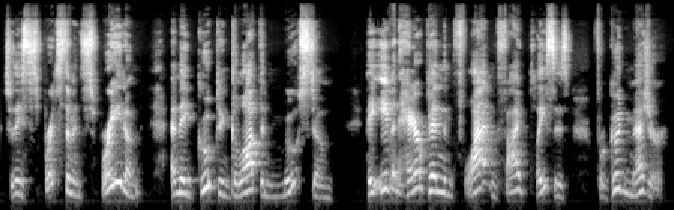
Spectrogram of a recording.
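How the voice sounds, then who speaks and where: Female children's storyteller, high voice, unhurried read-aloud with playful sound effects. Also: expressive, a bit bright. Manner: playful, drawn-out sound effects and repeated words. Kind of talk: animated picture-book read-aloud for children.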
